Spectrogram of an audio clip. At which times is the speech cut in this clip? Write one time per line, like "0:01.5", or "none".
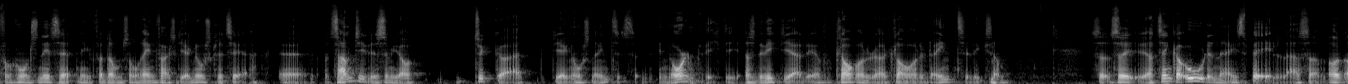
0:01.8
0:02.7
0:03.2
